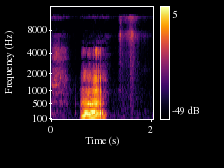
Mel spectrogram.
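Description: A man's short, low, throaty vocal sound lasting about half a second, a hesitation grunt while he pauses for thought mid-sentence.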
